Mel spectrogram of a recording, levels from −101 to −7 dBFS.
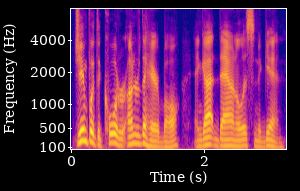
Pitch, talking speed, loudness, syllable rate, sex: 140 Hz, 260 wpm, -19 LUFS, 6.4 syllables/s, male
